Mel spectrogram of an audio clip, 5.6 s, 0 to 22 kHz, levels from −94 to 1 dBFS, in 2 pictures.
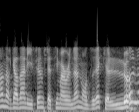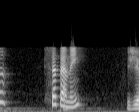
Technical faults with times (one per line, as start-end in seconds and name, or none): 0.90-0.94 packet loss with pitch repetition
2.54-2.58 packet loss with pitch repetition
4.06-4.08 packet loss with pitch repetition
